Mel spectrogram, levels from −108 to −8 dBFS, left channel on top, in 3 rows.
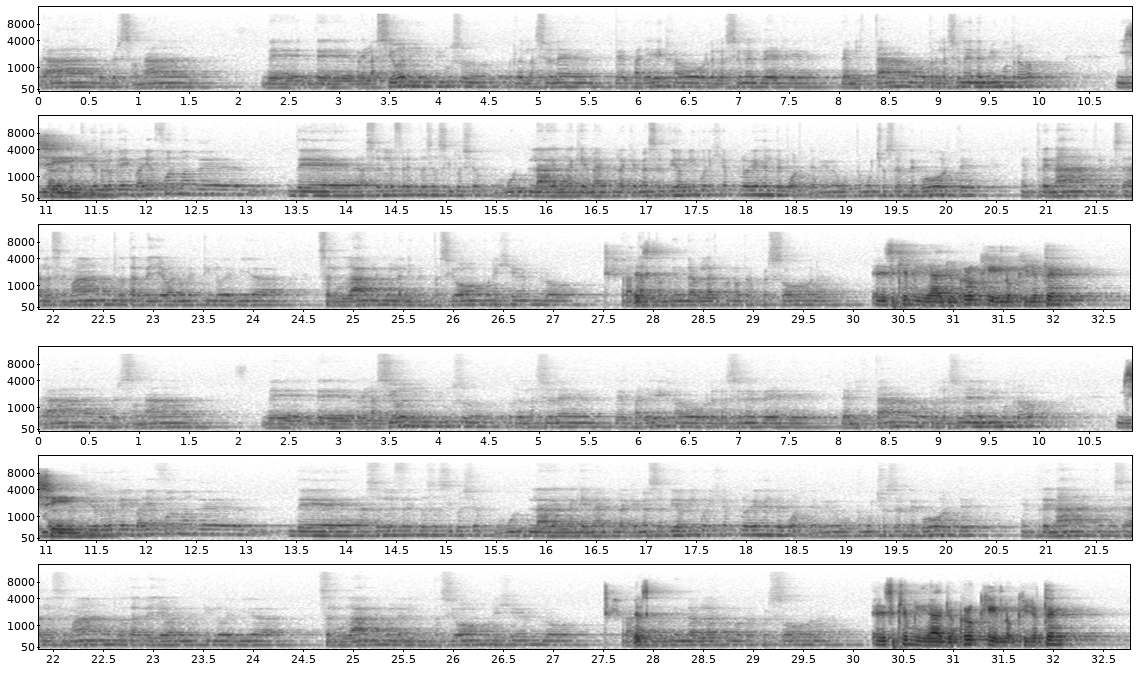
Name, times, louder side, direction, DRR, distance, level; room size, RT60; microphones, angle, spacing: voice 1, 0.0-1.6 2.2-10.0 10.8-20.3 20.7-24.3 24.7-27.2 27.7-29.9, left 1 dB, 35° left, 3 dB, 1.1 m, -45 dB
voice 2, 10.9-11.3 27.8-27.9 30.2-32.1, right 4 dB, 85° right, 10 dB, 0.6 m, -31 dB
15.5 x 6.4 x 3.6 m, 1.3 s
head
